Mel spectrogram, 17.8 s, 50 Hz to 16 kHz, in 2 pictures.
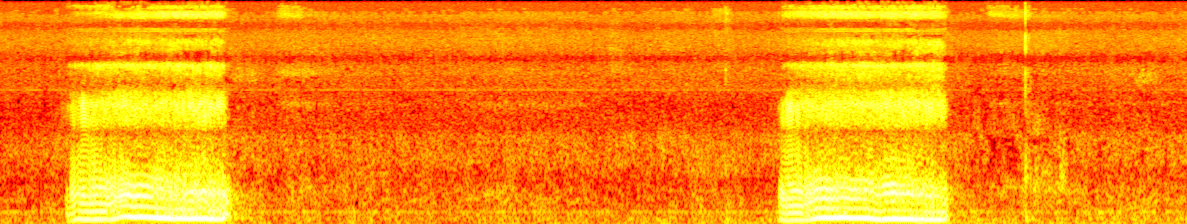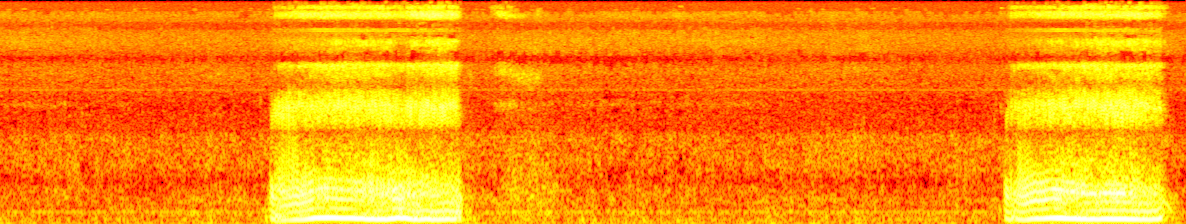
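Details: Sleeping Boston terrier puppy snoring: four deep, rumbling snores about a second long each, evenly spaced at roughly 11 a minute, with quiet pauses between.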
